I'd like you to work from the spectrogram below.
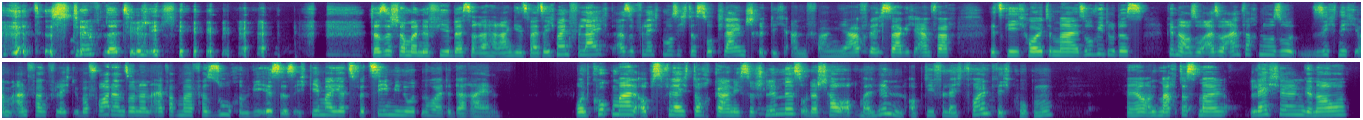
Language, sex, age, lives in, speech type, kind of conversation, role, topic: German, female, 40-44, Germany, conversation, advice, user, Wodurch fühlst du dich im Fitnessstudio unsicher oder schämst dich, und in welchen Situationen ist dieses Gefühl am stärksten?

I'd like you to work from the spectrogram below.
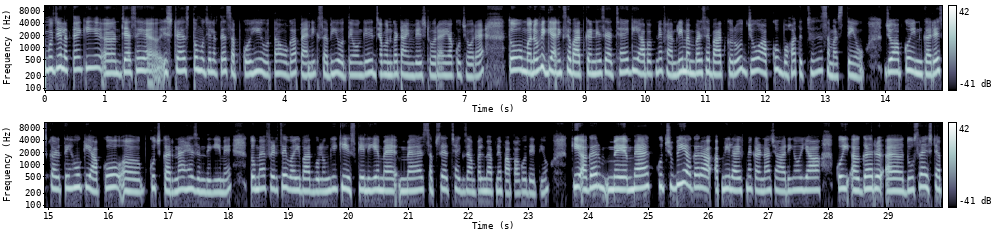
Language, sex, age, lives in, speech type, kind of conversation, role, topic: Hindi, female, 30-34, India, conversation, podcast, guest, आप आमतौर पर काम और घर के बीच समय का संतुलन कैसे बनाते हैं?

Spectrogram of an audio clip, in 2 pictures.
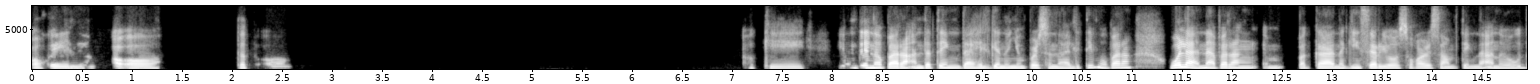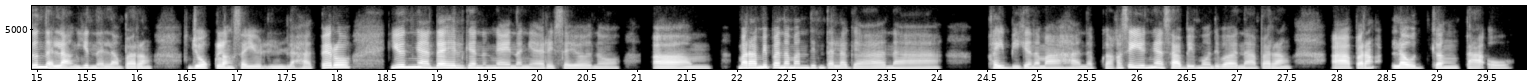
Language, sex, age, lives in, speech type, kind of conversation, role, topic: Filipino, female, 25-29, Philippines, conversation, advice, advisor, Paano ako magiging komportable kapag hinuhusgahan ako ng iba?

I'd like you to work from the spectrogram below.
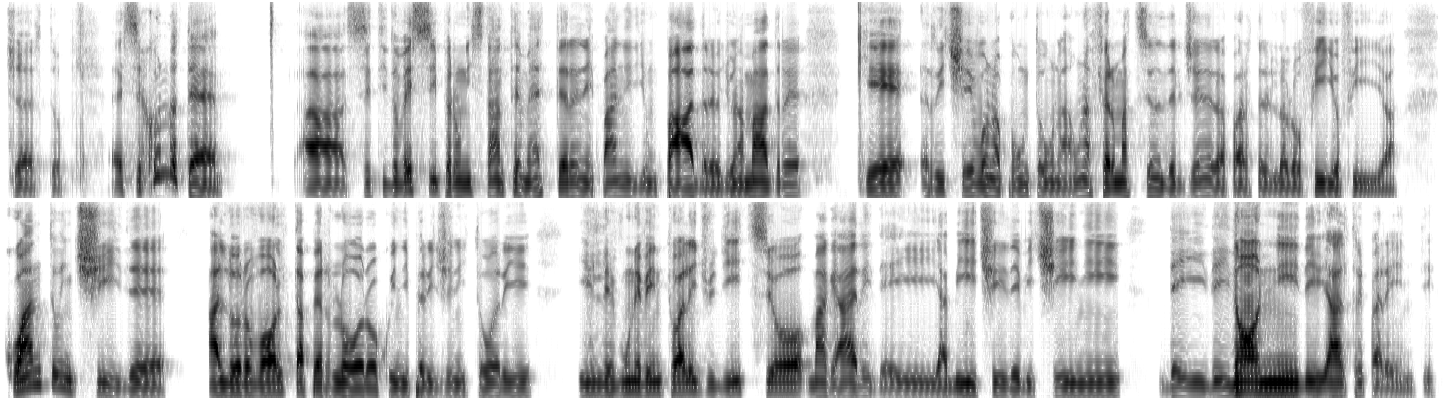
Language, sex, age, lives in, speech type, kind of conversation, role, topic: Italian, male, 40-44, Italy, conversation, podcast, host, Come sostenere concretamente un figlio che si dichiara LGBTQ+?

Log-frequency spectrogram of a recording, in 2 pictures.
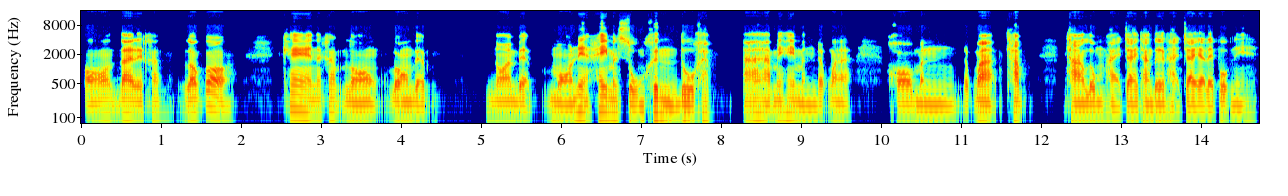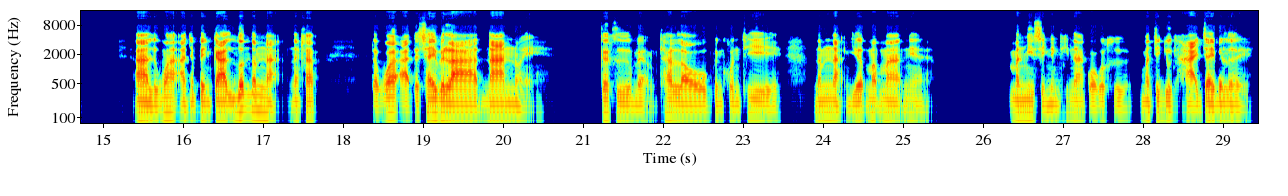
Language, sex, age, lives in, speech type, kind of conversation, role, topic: Thai, male, 25-29, Thailand, conversation, podcast, guest, ตื่นเช้าแบบไม่งัวเงีย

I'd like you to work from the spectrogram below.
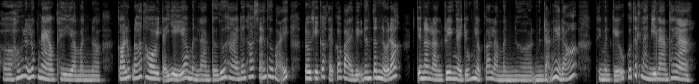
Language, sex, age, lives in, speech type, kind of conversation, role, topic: Vietnamese, female, 30-34, Vietnam, conversation, advice, user, Tại sao mình không thể thư giãn để tận hưởng việc xem phim hoặc nghe nhạc khi đang căng thẳng?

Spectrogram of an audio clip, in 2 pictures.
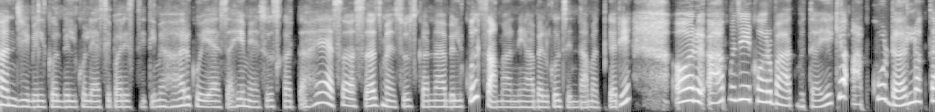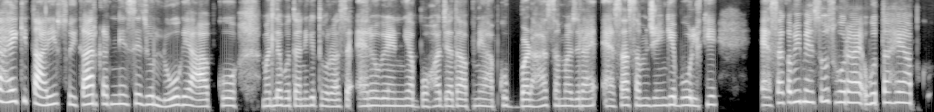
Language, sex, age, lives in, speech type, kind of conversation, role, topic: Hindi, female, 30-34, India, conversation, advice, advisor, मैं तारीफ मिलते समय कैसे सहज और कृतज्ञ रह सकता/सकती हूँ?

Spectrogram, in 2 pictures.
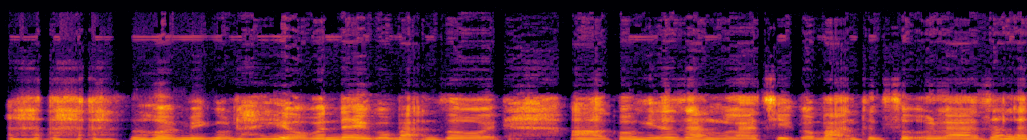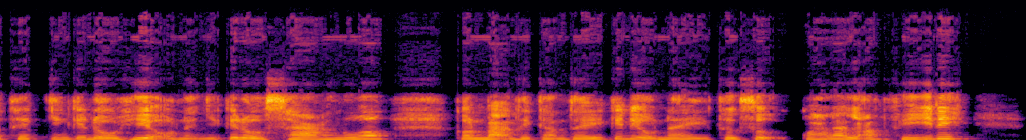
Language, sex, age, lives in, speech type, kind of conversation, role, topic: Vietnamese, female, 30-34, Vietnam, conversation, advice, advisor, Làm thế nào để giải quyết mâu thuẫn khi vợ/chồng hoặc người yêu tiêu xài khác mình và thường cãi vã về ngân sách gia đình?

